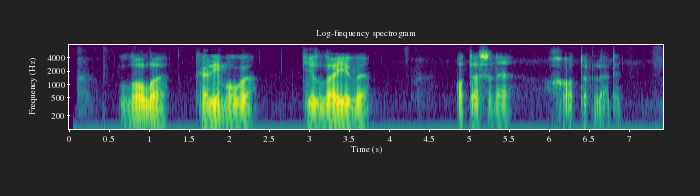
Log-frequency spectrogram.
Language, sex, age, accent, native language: Uzbek, male, 18-24, Andijon, Uzbek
